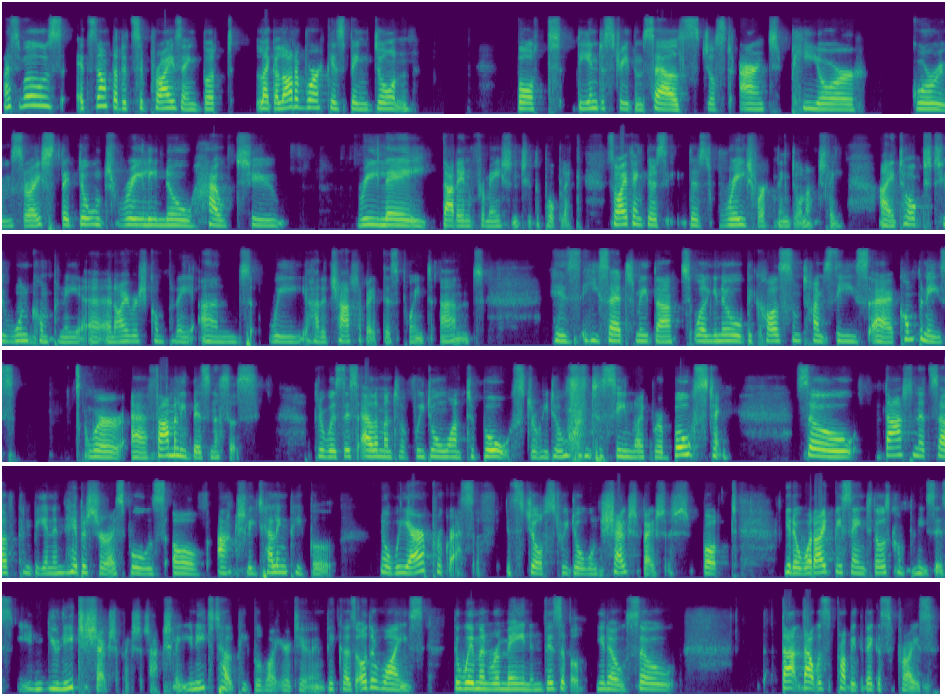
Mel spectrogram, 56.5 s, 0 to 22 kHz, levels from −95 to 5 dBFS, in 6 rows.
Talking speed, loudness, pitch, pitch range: 185 wpm, -19 LUFS, 205 Hz, 190-225 Hz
